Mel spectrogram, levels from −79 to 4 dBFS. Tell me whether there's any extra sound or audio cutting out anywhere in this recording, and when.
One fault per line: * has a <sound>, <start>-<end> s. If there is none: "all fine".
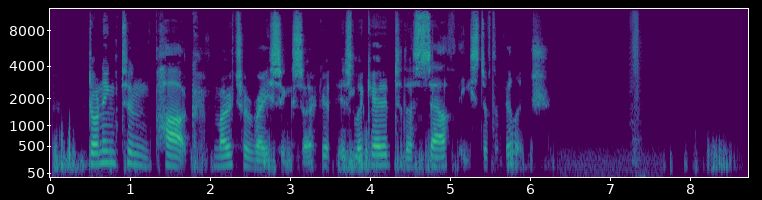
* has a squeak, 7.2-7.5 s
